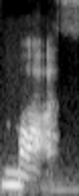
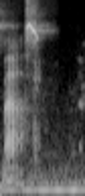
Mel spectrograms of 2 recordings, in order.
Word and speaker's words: Maas: some comments on TikTok saying like it's Moss, like you're not saying it right, and I'm like, no, I'm like very sure that it's Mass. In interviews and stuff, that's how she pronounces her name is Maas.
